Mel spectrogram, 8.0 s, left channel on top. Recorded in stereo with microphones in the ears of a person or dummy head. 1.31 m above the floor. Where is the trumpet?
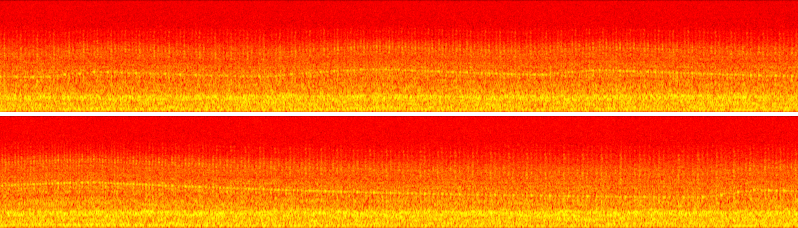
No trumpet in this recording.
